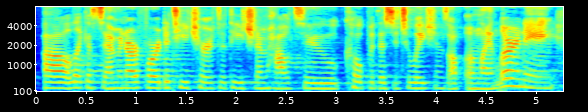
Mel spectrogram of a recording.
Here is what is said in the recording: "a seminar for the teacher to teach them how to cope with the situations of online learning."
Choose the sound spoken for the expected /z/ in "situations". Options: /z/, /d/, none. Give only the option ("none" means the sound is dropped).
/z/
